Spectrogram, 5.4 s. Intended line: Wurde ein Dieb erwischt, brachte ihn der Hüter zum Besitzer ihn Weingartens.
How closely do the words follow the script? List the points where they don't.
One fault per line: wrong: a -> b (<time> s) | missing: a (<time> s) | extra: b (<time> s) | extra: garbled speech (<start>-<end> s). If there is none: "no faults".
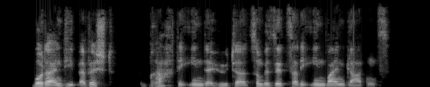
no faults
